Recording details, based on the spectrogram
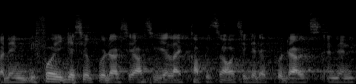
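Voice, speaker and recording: Noticeable background noise and audible room echo are present. The man's intonation stays fairly even. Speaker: marketing lead presenting a startup. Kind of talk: stage presentation. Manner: halting, many fillers.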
